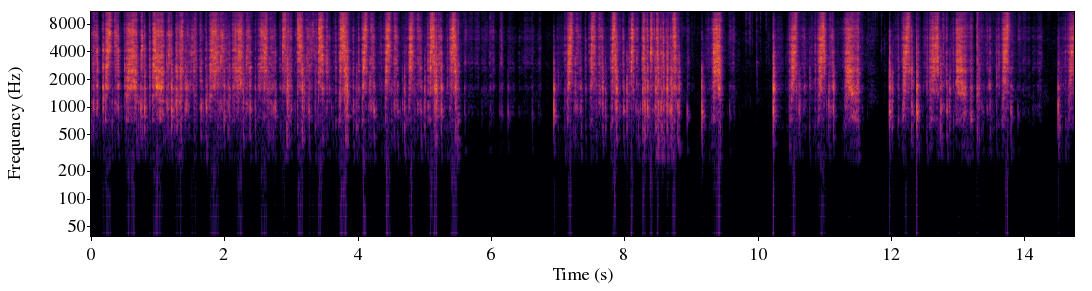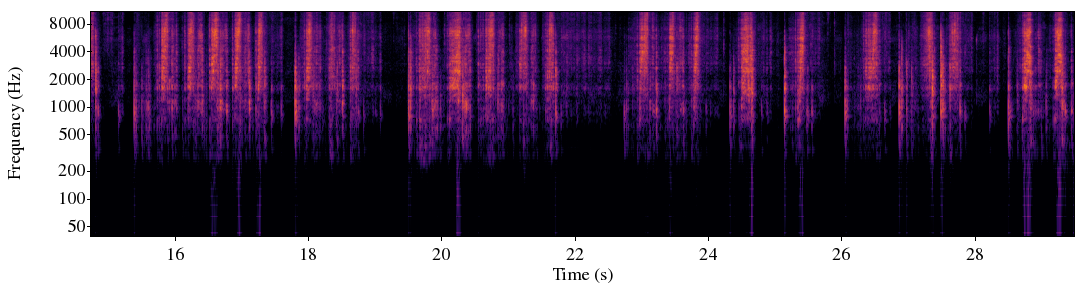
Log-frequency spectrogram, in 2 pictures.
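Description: Metal bench hand plane shaving wood in rapid short strokes, trimming glued-in blocks that stand proud of the surface down flush. The strokes come in quick runs with short pauses every few seconds.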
